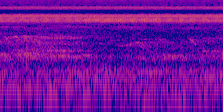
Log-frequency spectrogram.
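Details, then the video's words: Cicadas produce a steady, unbroken high-pitched drone with a sharper shrill band above it, filling the whole stretch beneath a soft hiss of outdoor ambience. "Sleeping with Cicadidae"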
